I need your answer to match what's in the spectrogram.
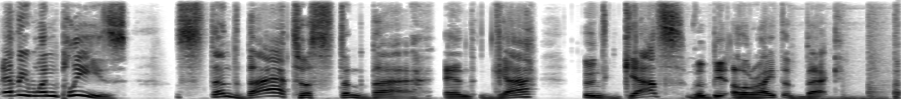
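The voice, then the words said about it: Badly done put-on accent. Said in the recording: “What a terrible accent.”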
